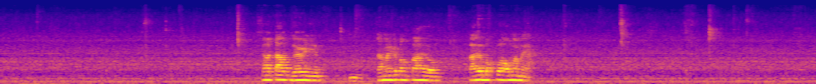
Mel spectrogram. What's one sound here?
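A young man slurps soup.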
